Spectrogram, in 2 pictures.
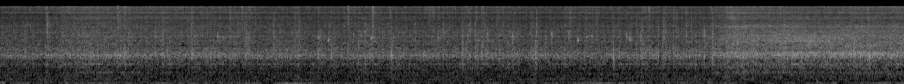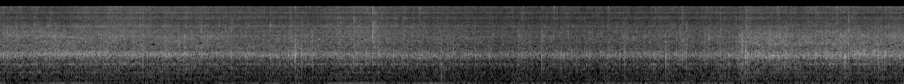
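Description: Marinated chicken breast strips sizzling in hot oil in a frying pan, the sizzle growing louder about seven seconds in and again near the end as more strips go into the pan.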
